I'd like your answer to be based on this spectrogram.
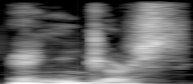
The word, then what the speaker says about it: Angers: Well, in that case, I have to invite you to go to Angers. I spell it in English, Angers, A-N-G-E-R-S, west of Paris.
